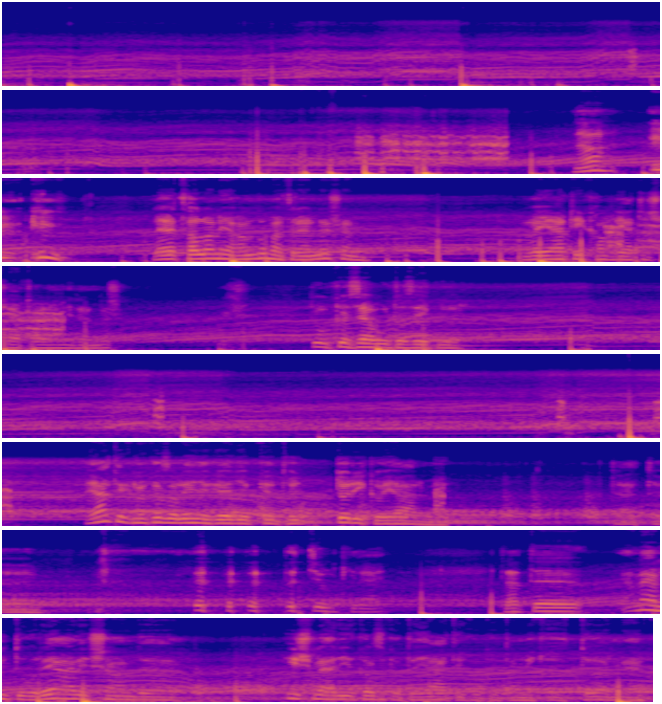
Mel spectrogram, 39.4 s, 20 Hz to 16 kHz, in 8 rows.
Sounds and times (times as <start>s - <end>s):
Car: 0.0s - 39.4s
Speech: 9.2s - 10.4s, 11.0s - 12.7s, 13.7s - 15.7s, 16.5s - 18.4s, 25.3s - 28.0s, 29.2s - 30.0s, 31.3s - 32.5s, 33.3s - 36.0s, 36.6s - 39.4s.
